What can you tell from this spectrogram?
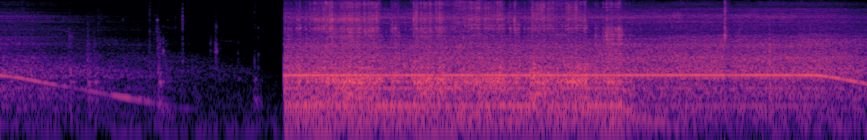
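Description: Drill press spinning down after a hole-saw cut, its motor whine falling in pitch. About two seconds in it starts again at speed with a steady whine while a twist bit bores through a small piece of wood, then is switched off near the end and the whine falls away.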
